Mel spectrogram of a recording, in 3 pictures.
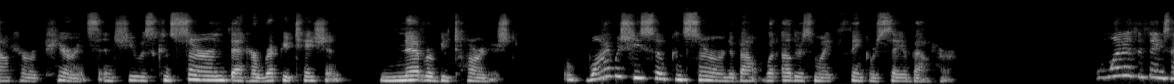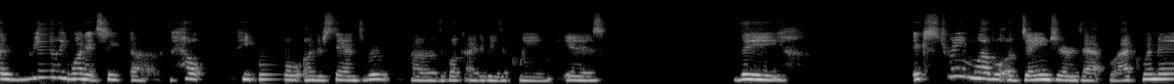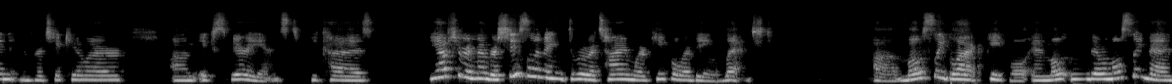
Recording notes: In response to the COVID-19 Pandemic, this program was recorded via online livestream by the Commonwealth Club of California in San Francisco, CA.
